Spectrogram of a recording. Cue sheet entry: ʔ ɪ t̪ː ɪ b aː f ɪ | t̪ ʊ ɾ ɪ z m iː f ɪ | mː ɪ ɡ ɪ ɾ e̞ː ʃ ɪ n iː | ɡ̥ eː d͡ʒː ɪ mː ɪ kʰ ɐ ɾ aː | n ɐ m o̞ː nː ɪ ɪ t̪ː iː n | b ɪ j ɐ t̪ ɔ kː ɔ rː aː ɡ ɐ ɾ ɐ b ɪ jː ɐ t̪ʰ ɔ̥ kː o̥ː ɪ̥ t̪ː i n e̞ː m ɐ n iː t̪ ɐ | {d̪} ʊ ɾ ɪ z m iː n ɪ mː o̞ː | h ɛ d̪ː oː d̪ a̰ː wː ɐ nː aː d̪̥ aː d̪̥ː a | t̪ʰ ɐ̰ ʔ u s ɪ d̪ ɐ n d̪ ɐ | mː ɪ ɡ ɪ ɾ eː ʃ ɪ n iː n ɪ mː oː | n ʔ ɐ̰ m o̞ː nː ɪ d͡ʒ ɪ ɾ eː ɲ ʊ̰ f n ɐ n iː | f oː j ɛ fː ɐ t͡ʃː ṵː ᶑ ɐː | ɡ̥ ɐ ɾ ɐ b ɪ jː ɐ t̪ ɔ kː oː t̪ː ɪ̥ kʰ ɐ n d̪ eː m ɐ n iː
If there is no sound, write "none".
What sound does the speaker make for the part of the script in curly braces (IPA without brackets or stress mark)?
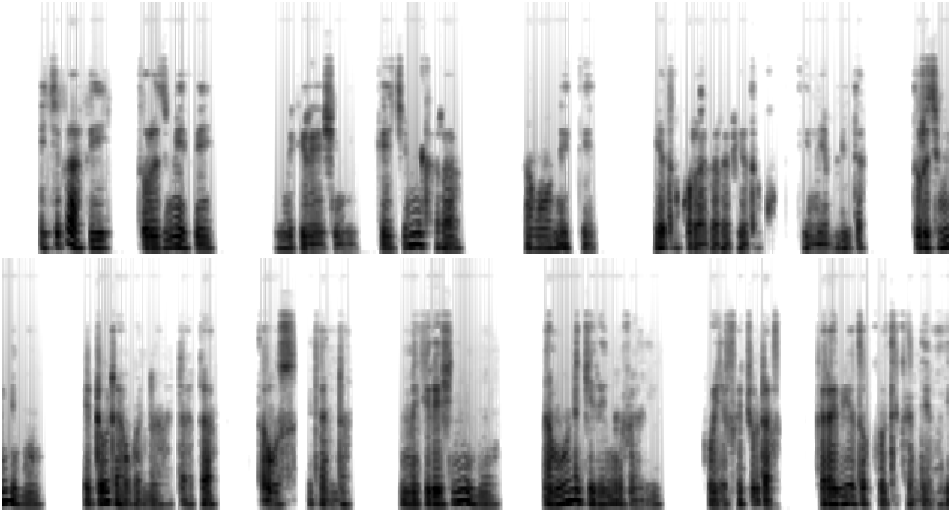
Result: t̪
